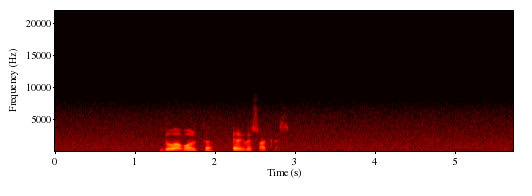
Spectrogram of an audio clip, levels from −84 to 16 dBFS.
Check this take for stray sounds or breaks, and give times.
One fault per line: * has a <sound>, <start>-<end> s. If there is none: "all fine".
all fine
